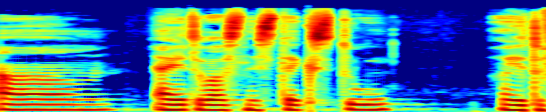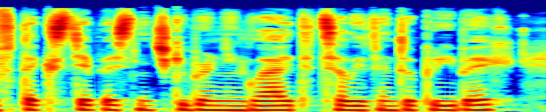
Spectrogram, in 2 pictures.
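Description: In a very clean recording with a silent background, a woman speaks at a moderate pace in a fairly low, dark, mellow tone with flat, monotone intonation. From eastern Slovakia, Prešov. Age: 20s. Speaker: singer. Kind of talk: radio interview.

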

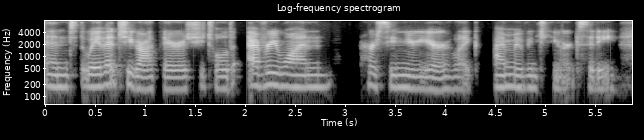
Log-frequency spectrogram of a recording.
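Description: A woman with an American accent talks at a fairly quick pace in a fairly low pitch, using fairly even intonation and a normal speaking voice over a quiet background. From Connecticut, US. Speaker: business coach. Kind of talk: interview.

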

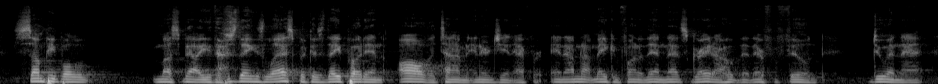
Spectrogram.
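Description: A man's monotone, flat intonation, somewhat breathy, with an American accent. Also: medium pitch for a man, fairly quick pace. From US South. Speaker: guest, therapist-in-training and podcaster. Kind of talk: casual interview conversation.

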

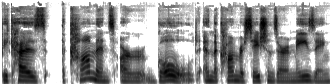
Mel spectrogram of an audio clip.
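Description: In a very clean recording with a silent background, a woman uses an ordinary speaking voice at medium pitch with ordinary pitch variation. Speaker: LinkedIn coach. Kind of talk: casual interview chat. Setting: home office.

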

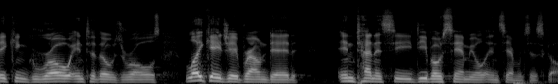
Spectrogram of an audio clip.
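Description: A man's medium-pitched, ordinary speaking voice at a moderate pace, in a very clean recording with a silent background. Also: ordinary pitch variation. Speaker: football draft analyst. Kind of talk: sports radio talk.

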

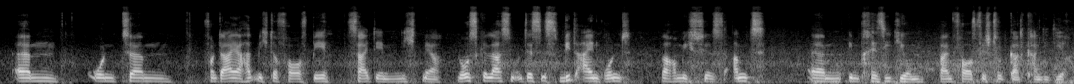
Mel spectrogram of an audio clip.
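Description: Over noticeable background noise, a man with a fairly high pitch speaks with fairly even intonation. He goes at a very slow pace. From Swabia, Germany (Tübingen). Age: 40s. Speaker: bookstore executive and club board candidate. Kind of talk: campaign statement.

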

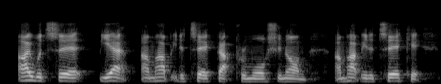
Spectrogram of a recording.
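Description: This man talks with a Teesside accent at a fairly high pitch. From Middlesbrough, northeast England. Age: 50s. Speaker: retired retail executive. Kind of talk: casual interview. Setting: call.

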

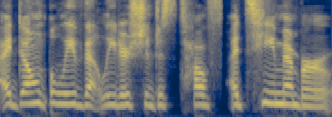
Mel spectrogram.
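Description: A woman's fairly high voice at a fairly quick pace, very cleanly recorded against a silent background, dry and close with no echo. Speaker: leadership coach. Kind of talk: interview.

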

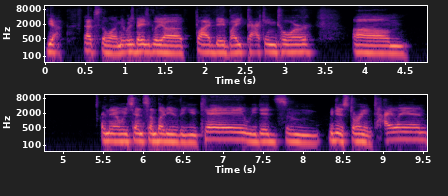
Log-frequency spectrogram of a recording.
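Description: A man with a New Jersey accent speaks at a fairly high pitch. His intonation is monotone and flat, and his loudness stays very even. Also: moderate pace. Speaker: professional bike racer and journalist. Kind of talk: casual chat. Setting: video chat.

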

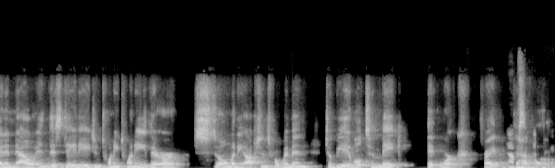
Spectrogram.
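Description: A woman in an American accent at a fairly low pitch, with fairly even intonation, very even loudness and a moderate pace, amid audible room echo. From US Midwest, Cincinnati, Ohio. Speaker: corporate sales executive. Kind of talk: interview conversation.

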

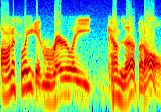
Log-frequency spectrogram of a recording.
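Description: Noticeable background noise accompanies a man with an American accent speaking at a fairly slow pace. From southeast Nebraska. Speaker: ag equipment salesman.

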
